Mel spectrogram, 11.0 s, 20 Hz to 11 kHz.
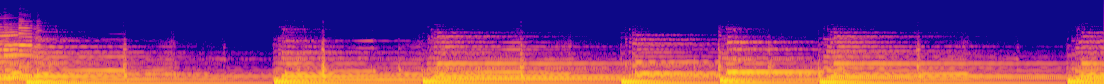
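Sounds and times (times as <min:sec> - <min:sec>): deep bass note: 0:00.0 - 0:01.5
chorus guitar chords: 0:00.0 - 0:11.0.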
